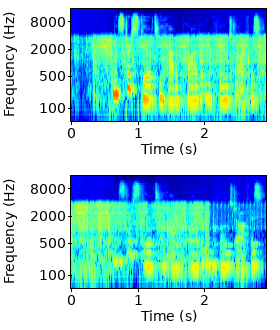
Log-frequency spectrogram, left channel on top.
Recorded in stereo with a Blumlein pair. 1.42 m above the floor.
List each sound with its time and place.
0.6 s a woman speaking: 50° left, 0.8 m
